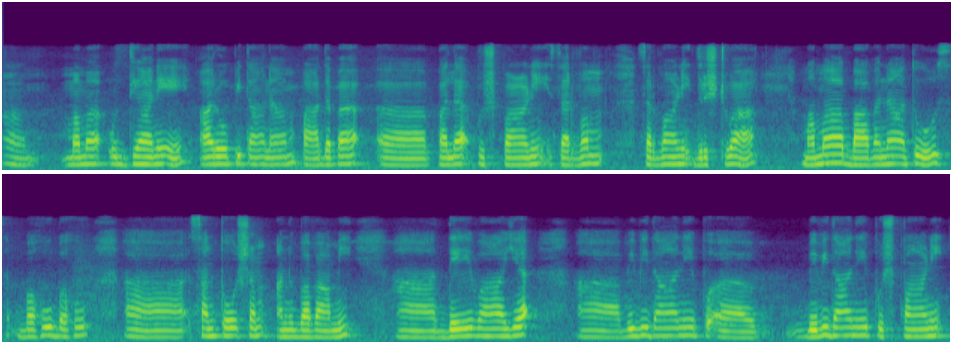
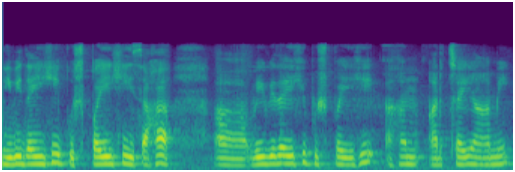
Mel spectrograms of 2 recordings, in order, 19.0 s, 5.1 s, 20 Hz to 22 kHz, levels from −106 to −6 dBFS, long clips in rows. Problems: none marked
